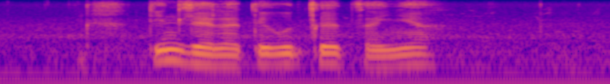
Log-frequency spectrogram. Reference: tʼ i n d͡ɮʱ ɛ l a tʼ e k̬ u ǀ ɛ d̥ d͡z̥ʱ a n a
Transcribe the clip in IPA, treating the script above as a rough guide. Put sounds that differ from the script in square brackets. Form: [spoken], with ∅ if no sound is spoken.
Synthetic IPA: tʼ i n d͡ɮʱ ɛ l a tʼ e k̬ u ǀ ɛ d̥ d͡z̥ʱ a [ɲ] a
